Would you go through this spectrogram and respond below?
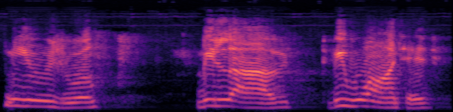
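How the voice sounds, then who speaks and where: A woman's voice: on the low side, slow. An actress playing a stubborn, tart elderly woman in a 1970s radio drama, with theatrical delivery. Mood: brisk. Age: older. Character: stubborn elderly woman spurning a beloved's ghost. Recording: muffled, noisy old radio recording.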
